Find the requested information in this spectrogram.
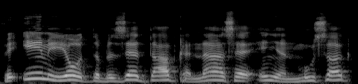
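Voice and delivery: fervent sermon delivery; preaching. Acted. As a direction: preach it out to the room. Rousing the class.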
